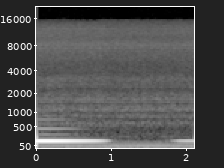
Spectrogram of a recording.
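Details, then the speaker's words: Adcom GFA-555 power amplifier left channel after bias adjustment, mic at speaker, 150 Hz test tone: pure low hum, smooth and undistorted, fading then returning steady; no more crossover distortion, channel reproduces cleanly. "it sounds great now no more Distortion"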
